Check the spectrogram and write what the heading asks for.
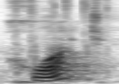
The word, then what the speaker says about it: what: you will hear that they put the H before the W. So it's what, why, when.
